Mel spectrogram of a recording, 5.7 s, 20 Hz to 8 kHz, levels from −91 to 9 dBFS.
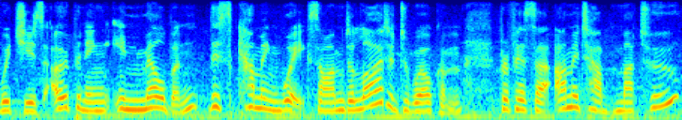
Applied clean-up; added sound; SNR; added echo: none; none; none; none.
